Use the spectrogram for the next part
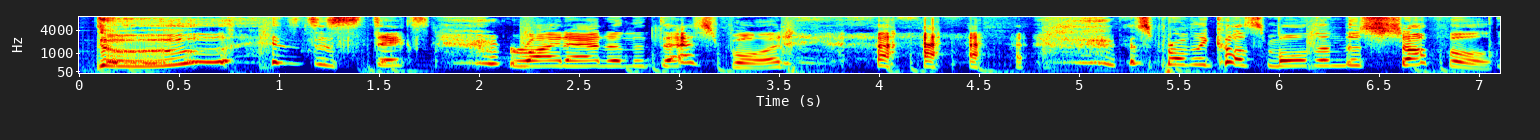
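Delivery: high, teary laughing through the words; helpless laughter. Real, not acted. At a cable sticking out of the dashboard, laughing high and teary. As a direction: crack up almost to tears.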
